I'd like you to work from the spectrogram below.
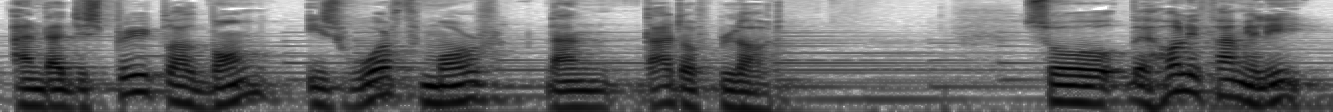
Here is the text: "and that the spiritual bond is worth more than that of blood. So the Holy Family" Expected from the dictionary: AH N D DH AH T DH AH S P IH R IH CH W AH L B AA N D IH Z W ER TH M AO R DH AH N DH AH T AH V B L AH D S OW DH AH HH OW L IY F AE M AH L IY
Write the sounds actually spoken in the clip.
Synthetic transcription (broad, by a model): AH N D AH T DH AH S P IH R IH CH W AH L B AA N IH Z W ER TH M AO R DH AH N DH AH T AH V B L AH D S OW DH AH HH OW L IY F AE M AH L IY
